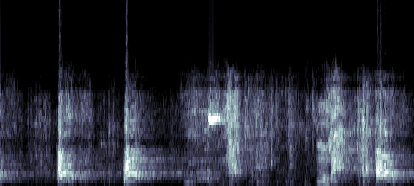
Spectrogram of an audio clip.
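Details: Dogs, including a Rottweiler and a Pitbull, during attack and bite training: a few loud sharp barks at about half-second, one-second and three-second marks amid busy background noise and faint voices.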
